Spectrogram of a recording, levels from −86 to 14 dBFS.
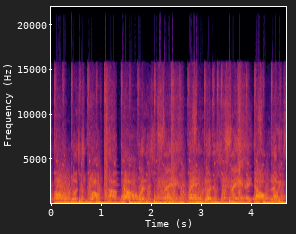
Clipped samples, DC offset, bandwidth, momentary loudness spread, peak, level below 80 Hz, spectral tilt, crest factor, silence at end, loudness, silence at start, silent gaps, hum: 0.9%; under 0.1%; 16 kHz; 2 LU; 0 dBFS; -10 dBFS; -5 dB/octave; 8 dB; 0 s; -10 LUFS; 0 s; none; none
